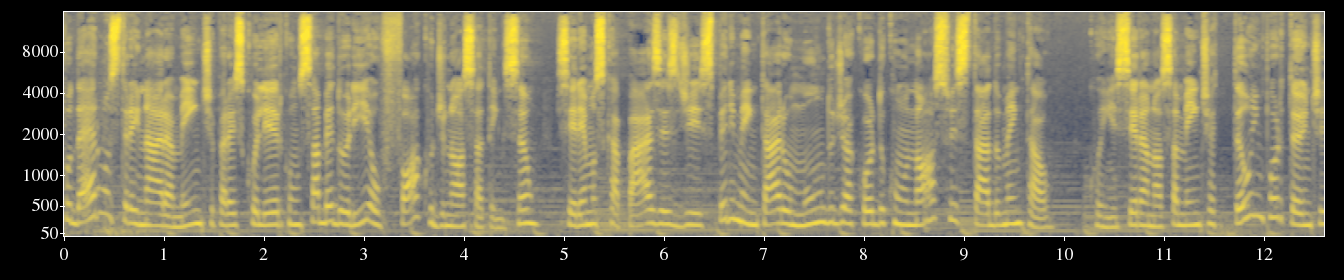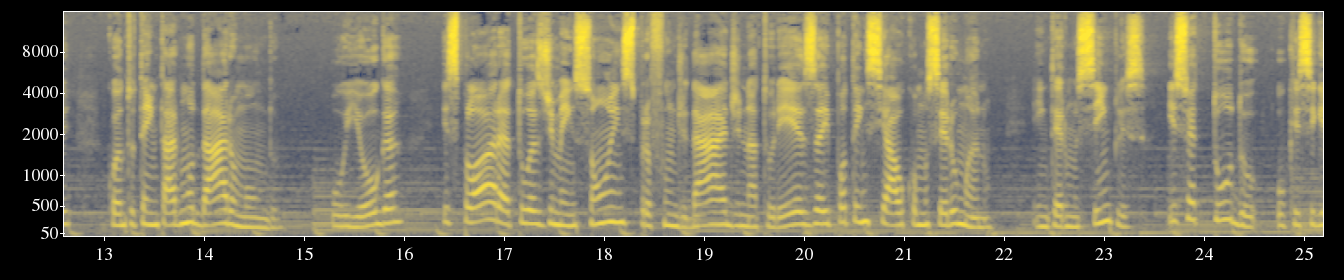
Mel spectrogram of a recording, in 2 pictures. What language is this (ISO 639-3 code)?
por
